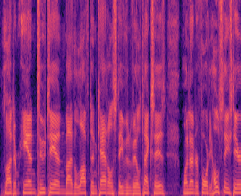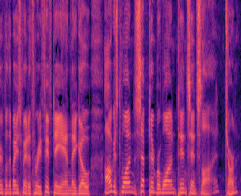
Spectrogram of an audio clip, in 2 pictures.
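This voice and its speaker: A man's voice: fairly high pitch, fairly quick, darkish tone. Man announcing cattle lots. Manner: plain, list-like delivery. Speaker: auction lot announcer. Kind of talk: reading lot details.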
